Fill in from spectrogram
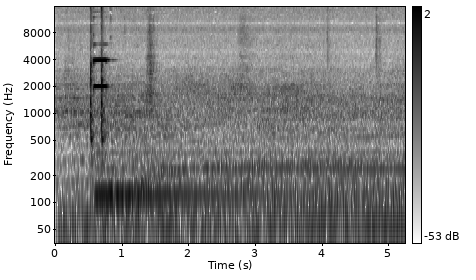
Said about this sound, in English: Now you're going to hear this oven as it progresses, it's going to speed up. And that's probably because it's warming up more and more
